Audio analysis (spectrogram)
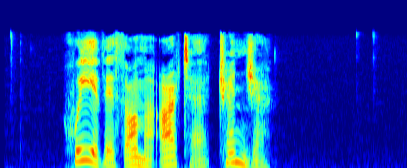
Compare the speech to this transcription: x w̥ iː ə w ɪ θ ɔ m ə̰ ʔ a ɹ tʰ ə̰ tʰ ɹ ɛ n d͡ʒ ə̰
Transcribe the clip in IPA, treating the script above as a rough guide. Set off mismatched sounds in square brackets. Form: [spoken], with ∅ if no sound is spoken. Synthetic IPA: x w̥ iː ə [v] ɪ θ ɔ m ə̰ ʔ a ɹ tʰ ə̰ tʰ ɹ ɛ n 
